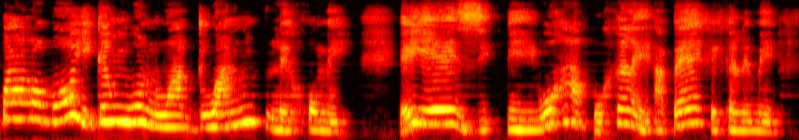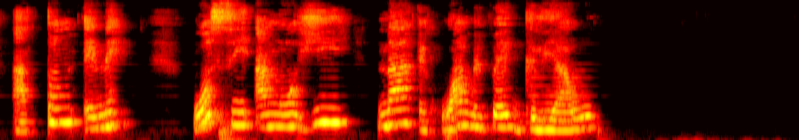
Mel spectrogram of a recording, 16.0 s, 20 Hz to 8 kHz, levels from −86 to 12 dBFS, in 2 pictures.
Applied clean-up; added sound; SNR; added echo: neural mask model DeepFilterNet 3.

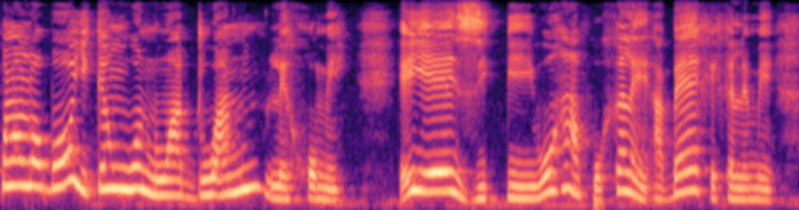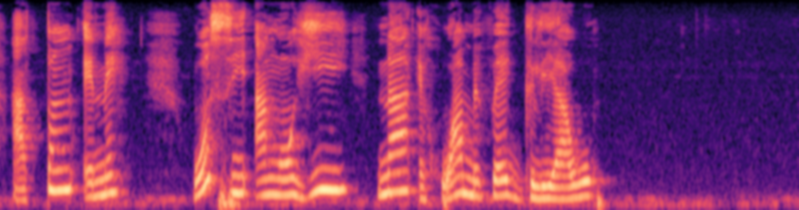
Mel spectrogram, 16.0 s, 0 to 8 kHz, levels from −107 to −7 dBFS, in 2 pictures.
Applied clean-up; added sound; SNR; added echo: none; none; none; none.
